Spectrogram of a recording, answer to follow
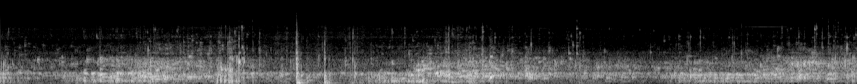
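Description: Scuba regulator exhaust heard underwater: the diver's exhaled bubbles gurgling in swells about every three seconds, with a sharp click about three seconds in.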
